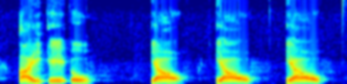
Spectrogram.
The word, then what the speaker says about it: yao: Yow, yow, yow. It sounds like yow, yow, yow. Just like a cat says meow, yow, yow.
